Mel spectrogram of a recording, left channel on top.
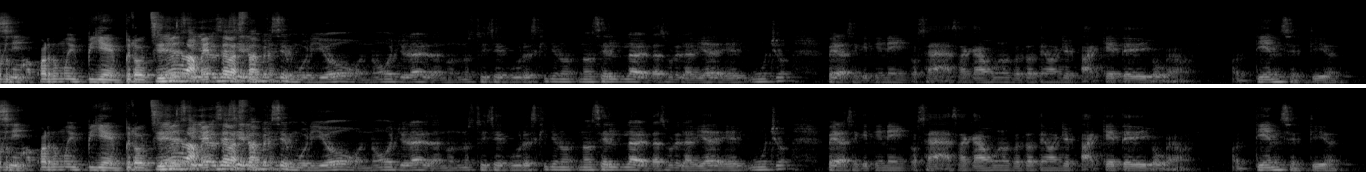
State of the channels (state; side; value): normal; both; correlation 0.95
